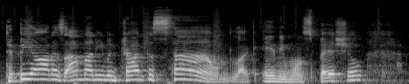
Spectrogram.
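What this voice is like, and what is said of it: Put-on movie-style dialect. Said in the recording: “the reason I'm doing this voice ... I don't do voices very well ... My mind has just gone into like movie mode. And that's where I'm you know, accumulating this dialect. It's a good dialect.”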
